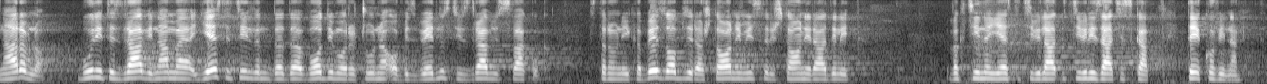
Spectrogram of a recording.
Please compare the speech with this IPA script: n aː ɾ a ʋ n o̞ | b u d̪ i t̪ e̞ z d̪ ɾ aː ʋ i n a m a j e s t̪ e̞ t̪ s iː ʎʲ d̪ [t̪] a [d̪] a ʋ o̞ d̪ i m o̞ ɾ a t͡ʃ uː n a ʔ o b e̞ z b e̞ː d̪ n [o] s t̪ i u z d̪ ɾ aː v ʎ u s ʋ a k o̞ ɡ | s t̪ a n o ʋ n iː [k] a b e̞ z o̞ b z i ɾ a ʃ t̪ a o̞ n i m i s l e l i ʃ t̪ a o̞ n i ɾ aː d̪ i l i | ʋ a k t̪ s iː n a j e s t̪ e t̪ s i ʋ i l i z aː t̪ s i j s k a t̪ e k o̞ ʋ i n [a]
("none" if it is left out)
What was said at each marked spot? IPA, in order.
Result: d̪, d̪, o, k, a

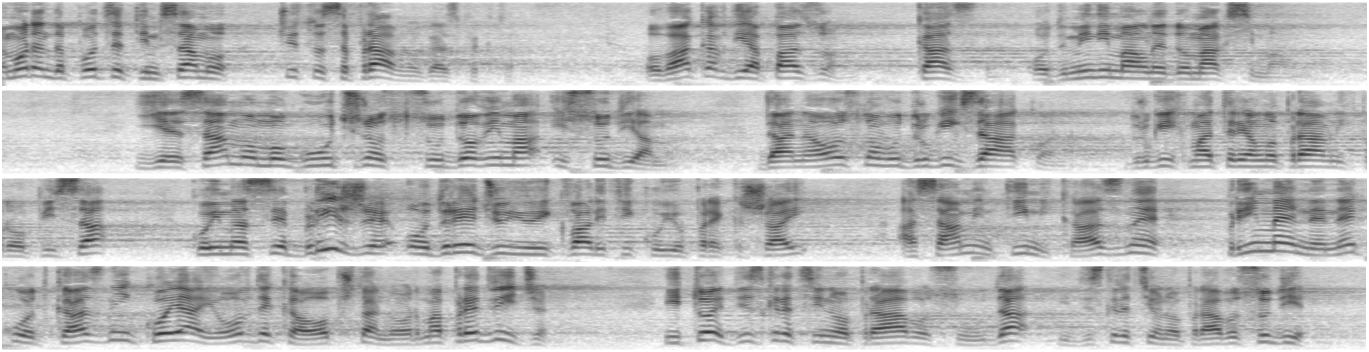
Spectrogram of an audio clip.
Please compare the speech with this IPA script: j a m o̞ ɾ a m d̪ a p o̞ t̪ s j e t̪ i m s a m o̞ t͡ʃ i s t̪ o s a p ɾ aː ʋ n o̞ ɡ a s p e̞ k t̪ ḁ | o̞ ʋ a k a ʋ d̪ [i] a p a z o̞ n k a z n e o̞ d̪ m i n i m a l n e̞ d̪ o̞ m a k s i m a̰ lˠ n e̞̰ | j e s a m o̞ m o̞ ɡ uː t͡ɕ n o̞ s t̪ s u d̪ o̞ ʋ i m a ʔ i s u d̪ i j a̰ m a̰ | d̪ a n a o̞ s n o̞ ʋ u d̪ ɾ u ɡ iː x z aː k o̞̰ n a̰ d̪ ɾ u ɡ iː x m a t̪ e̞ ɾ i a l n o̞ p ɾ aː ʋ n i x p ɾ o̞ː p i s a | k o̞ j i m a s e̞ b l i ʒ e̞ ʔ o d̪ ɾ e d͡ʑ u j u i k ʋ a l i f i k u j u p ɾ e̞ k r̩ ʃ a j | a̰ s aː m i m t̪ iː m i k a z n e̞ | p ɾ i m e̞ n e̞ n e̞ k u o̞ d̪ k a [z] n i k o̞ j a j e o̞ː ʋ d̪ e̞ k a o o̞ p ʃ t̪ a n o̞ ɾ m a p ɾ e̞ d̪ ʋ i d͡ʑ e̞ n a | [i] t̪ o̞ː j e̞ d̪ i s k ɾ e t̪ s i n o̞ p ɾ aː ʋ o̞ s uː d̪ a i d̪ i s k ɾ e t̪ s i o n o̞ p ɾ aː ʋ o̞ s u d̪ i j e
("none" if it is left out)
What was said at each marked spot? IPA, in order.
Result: i, z, i

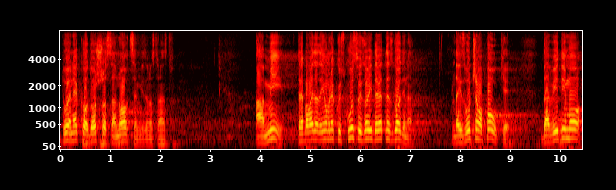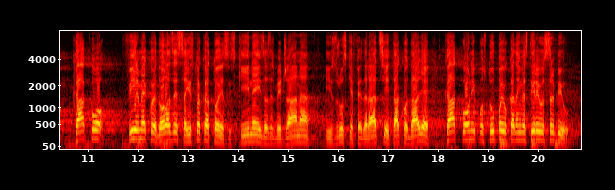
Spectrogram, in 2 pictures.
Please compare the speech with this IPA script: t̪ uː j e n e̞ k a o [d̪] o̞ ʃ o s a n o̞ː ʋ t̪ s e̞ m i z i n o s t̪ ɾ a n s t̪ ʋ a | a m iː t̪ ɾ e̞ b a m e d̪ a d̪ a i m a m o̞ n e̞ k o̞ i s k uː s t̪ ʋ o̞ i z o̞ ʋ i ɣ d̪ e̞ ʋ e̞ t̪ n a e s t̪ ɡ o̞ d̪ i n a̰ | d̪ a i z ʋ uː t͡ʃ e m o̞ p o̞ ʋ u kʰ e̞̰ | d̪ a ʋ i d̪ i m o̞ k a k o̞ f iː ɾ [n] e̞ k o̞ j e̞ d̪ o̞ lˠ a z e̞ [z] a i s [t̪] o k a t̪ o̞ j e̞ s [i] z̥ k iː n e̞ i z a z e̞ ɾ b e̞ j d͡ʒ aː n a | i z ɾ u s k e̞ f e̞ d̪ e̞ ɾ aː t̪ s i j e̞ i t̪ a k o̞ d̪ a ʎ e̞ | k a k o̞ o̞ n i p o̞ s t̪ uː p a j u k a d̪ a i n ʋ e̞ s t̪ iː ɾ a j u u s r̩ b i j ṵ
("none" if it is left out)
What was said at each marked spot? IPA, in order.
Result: d̪, m, s, t̪, i

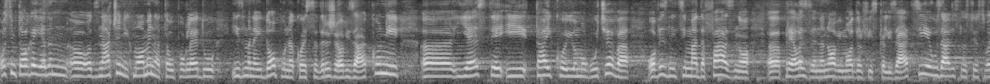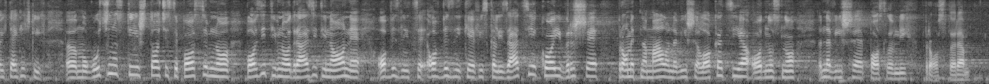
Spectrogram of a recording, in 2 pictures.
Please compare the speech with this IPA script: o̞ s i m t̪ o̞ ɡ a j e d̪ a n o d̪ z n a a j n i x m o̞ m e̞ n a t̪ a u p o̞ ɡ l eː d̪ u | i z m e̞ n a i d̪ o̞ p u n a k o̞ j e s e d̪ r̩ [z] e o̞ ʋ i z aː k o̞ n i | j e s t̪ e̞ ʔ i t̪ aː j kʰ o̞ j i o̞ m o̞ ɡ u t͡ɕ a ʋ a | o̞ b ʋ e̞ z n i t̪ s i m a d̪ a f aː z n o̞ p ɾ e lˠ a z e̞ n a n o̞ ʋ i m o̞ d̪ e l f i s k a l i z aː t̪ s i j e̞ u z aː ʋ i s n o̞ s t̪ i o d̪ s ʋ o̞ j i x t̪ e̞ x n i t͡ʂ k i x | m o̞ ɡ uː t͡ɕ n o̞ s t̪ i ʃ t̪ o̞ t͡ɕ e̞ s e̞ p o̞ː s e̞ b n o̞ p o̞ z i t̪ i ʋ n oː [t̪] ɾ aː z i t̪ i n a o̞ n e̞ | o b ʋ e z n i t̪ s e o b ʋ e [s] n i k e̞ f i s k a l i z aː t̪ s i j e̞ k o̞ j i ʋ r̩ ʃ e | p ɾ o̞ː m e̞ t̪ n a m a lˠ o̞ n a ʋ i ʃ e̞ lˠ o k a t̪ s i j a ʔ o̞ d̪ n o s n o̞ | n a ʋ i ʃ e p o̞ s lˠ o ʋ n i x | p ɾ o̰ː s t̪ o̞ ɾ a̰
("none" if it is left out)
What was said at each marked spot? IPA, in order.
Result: ʒ, d̪, z

